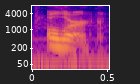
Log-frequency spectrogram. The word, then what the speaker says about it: Ulrich: Fairchild, the Squirrel, and ULRICH, who hopefully I'll learn how to actually say his name. I'm pretty sure the CH is like a K sound, but words are hard.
